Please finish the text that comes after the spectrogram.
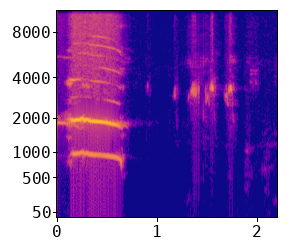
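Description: Gamefowl stag crowing once, clear and close, followed by a few soft, faint clucks.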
